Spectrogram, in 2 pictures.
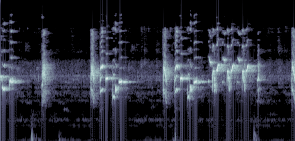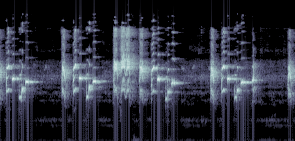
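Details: Sooty-headed bulbul in busy, rival-provoking song: short bursts of harsh, squawky chirps and fast note clusters every second or so, with occasional soft knocks in between.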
